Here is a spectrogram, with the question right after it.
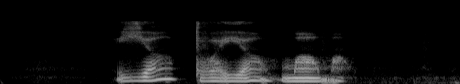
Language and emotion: Russian, sad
